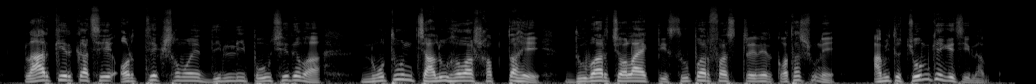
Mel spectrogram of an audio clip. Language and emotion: Bengali, surprised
